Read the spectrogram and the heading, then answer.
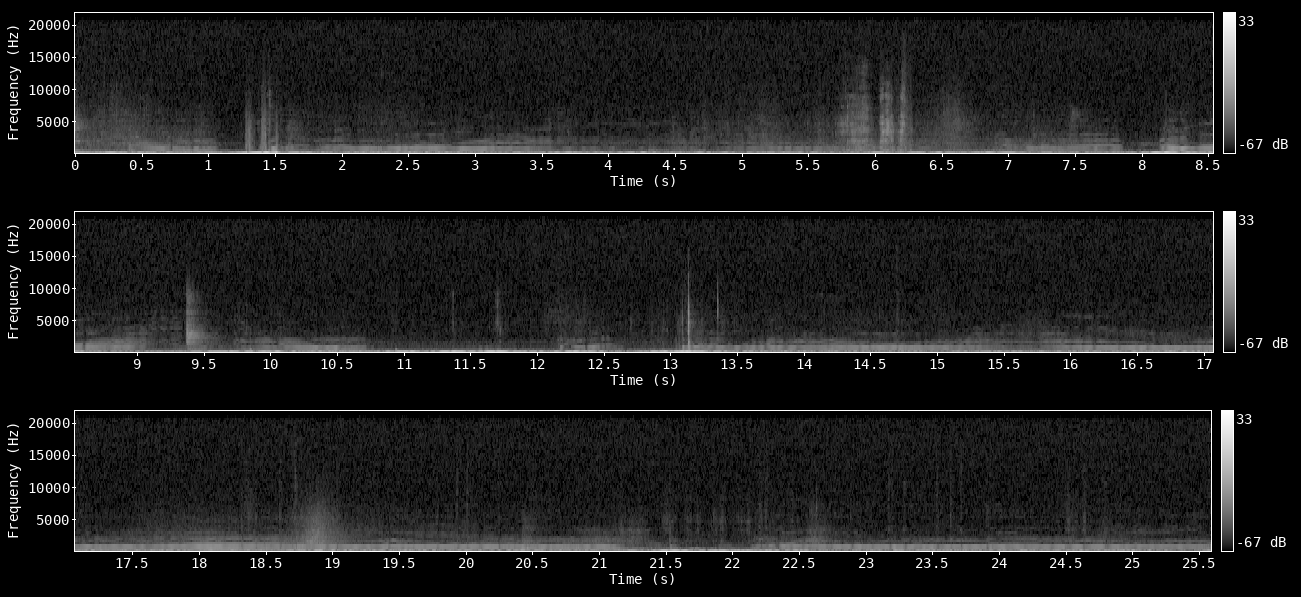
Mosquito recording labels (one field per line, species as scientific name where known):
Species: Anopheles arabiensis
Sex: female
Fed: unfed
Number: one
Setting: cup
